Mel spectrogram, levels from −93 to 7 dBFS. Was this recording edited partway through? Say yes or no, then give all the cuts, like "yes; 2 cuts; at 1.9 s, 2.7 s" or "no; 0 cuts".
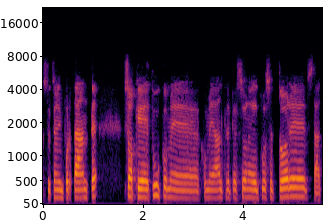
no; 0 cuts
